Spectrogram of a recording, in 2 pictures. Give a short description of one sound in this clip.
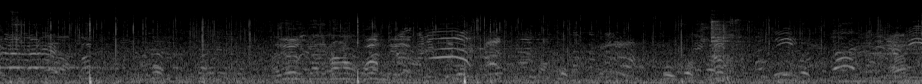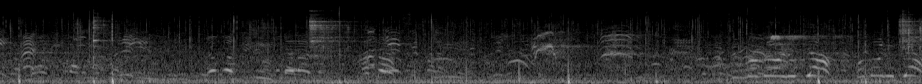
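A football thuds when kicked.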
